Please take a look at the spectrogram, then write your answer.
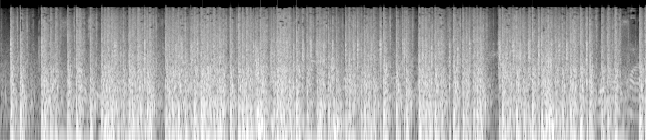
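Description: Long sustained bursts of machine gun fire in a military video game, loud and dense, breaking off only in a few brief gaps, with faint voices underneath.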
